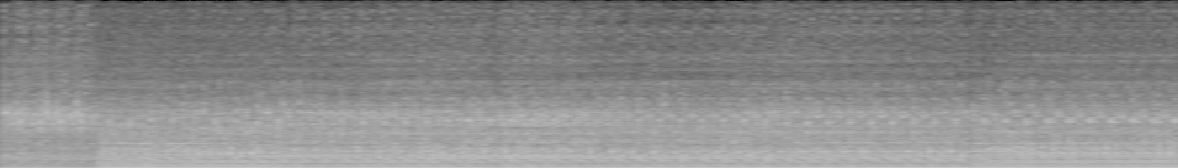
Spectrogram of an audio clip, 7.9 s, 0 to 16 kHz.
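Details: BMW E87 1 Series N47D20 177 hp diesel at idle after reassembly with the bolt torqued about 40 Nm plus 120 degrees: even regular clatter, earlier noise gone, though an internal engine issue remains under the valve cover.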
